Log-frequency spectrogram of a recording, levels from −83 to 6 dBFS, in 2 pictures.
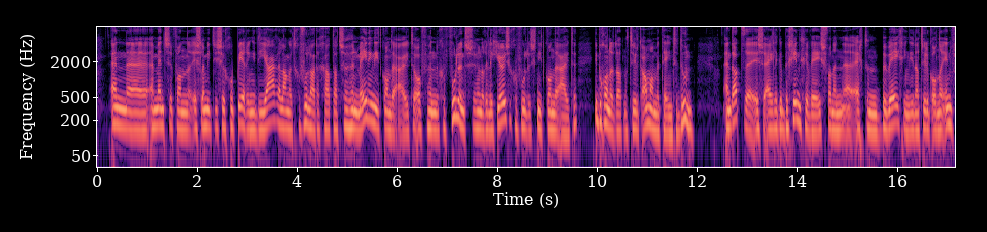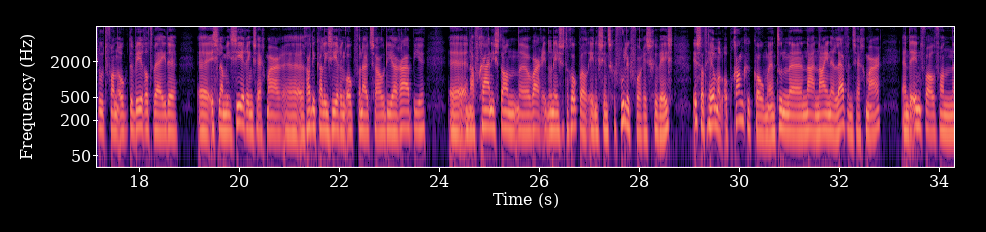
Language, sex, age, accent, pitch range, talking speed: Dutch, female, 40-59, Dutch, 125-150 Hz, 170 wpm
